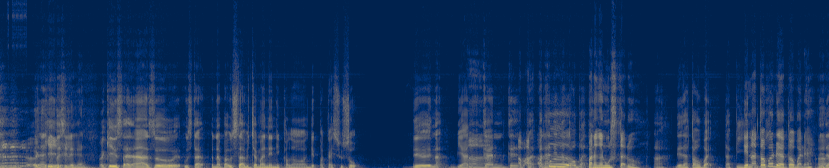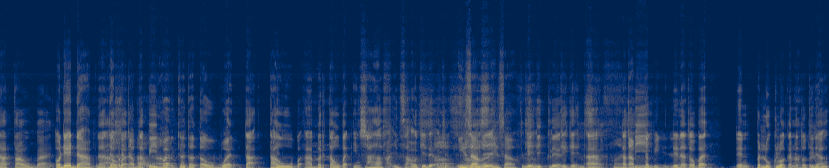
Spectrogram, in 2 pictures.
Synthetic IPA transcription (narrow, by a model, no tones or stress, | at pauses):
odkəpəsiləkanokeust̪at̪̚asoust̪at̪̚pənãmpat̪̚ust̪at̪̚mat͡ʃamananĩkalawdiəpakajsusoʔ | diəna̰ʔbiakankəapaaəəaubat̪pandaŋanust̪at̪̚d̪ɔ | adiədaht̪aubat̪̚t̪ːapidiənaʔt̪aubadiədaht̪aubat̪̚ɛhdiədaht̪aubat̪̚ɔdiədahaaabəbat̪aubaaibat̪̚kat̪at̪aubuat̪̚t̪aʔt̪aubʔəbərt̪aubat̪insafainsafokedəokeinsainsafukediklokeokenaat̪at̪apit̪apidiənaʔt̪aubat̪̚ | dəpərlukəluarkanat̪awt̪ida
